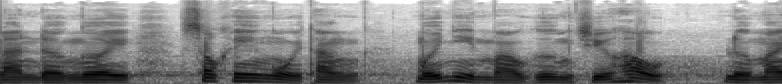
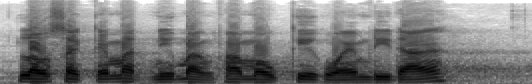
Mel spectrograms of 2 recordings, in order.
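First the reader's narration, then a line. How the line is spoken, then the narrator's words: Cold command. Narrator (Vietnamese): lạnh lùng ra lệnh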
